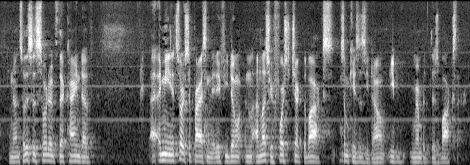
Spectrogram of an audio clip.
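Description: Through noticeable background noise, a man speaks very fast in a fairly low voice with fairly even intonation. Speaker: audience member and academic. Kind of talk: audience Q&A. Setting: audience microphone in a hall.

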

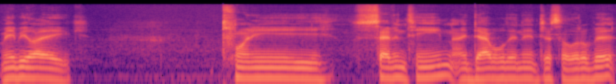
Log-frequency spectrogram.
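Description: Monotone and flat, a man's voice carries a dark, mellow tone. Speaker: interviewee. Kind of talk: interview answer. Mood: casual, reflective. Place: home room.

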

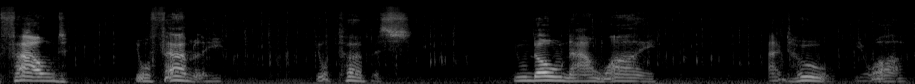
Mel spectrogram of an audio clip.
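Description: Putting on a character voice, a man with a fairly high pitch talks at a very slow pace with long, frequent pauses. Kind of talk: fantasy roleplay. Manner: wise, fatherly, solemn.

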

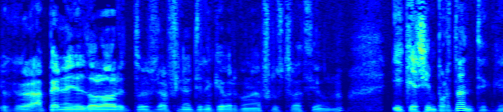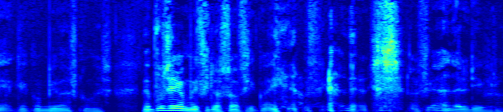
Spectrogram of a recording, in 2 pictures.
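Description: Using an ordinary speaking voice, a man talks at a fairly quick pace with a fairly low pitch and ordinary pitch variation. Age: 60s. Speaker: musician and writer. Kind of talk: casual chat.

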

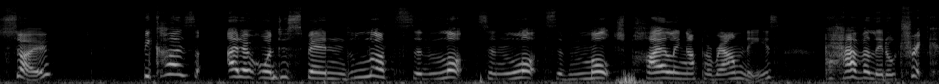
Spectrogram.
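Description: Raised and projected with an Australian accent, the bright, sharp voice moves very slowly with lively intonation and big swings in loudness, the sound dry with no echo. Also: woman. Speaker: gardening vlogger. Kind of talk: tutorial. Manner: casual. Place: garden.

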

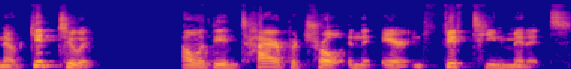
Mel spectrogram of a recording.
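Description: Doing a put-on character voice, a man growls at a fairly high pitch and fairly quick pace, his pitch swinging very widely and his loudness shifting in big jumps. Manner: snarling, icy.

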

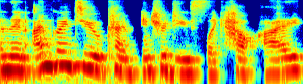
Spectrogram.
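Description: In a quiet background, a woman talks at a moderate pace. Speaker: panel moderator and graphic designer. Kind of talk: panel discussion. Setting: video call. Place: home room. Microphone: video call.

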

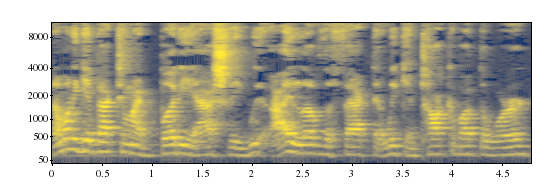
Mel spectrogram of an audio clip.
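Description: A man speaks at medium pitch and a moderate pace, with ordinary pitch variation. His tone is fairly bright, and audible room echo surrounds it.

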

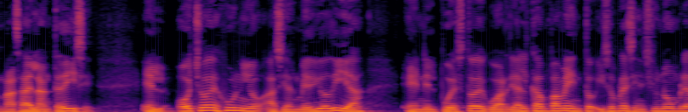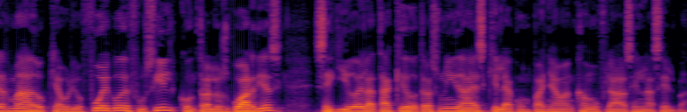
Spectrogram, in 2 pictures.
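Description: A man with an unremarkable speaking voice, a fairly high pitch and ordinary pitch variation. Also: moderate pace, very clean recording, silent background. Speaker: news editor. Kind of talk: news podcast discussion.

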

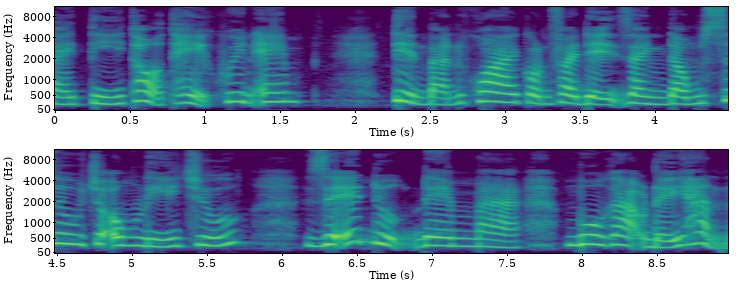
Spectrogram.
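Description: The recording is very clean, with a silent background. A woman speaks very slowly at a high pitch, with ordinary pitch variation. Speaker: audiobook narrator. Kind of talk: audiobook reading of a novel.

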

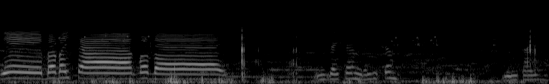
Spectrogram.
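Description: A woman talks at a very slow pace with long, frequent pauses. Noticeable background noise is present. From Mindanao, Philippines. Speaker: vlogger. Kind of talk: casual vlog narration. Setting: outdoors. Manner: halting.

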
